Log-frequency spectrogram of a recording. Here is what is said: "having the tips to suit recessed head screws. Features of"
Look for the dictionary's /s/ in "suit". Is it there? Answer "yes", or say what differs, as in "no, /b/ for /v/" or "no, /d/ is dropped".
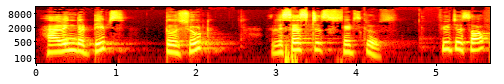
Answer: no, /ʃ/ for /s/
